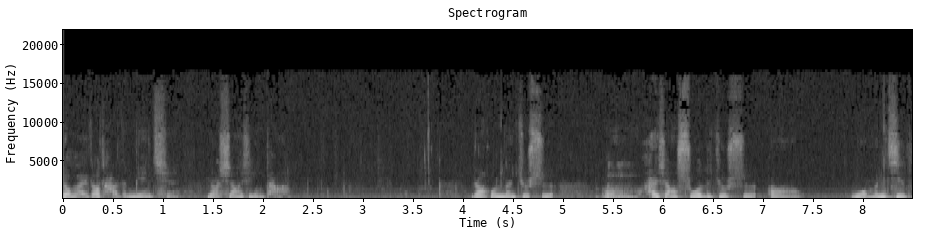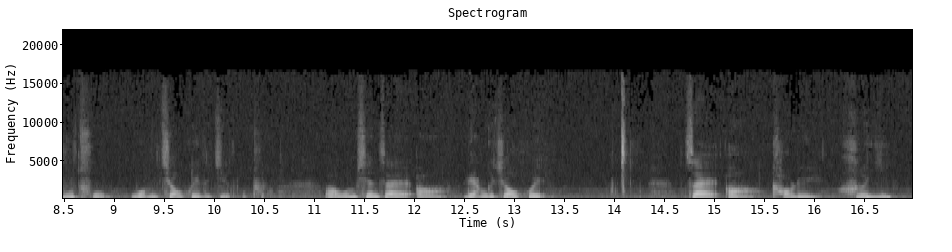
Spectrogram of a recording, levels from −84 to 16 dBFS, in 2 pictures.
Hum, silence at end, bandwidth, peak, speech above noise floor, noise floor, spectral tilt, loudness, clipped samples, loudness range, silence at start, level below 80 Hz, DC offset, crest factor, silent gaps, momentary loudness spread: none; 0 s; 17 kHz; 0 dBFS; 24 dB; -43 dBFS; -6 dB/octave; -20 LUFS; under 0.1%; 4 LU; 0 s; -42 dBFS; under 0.1%; 20 dB; none; 20 LU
